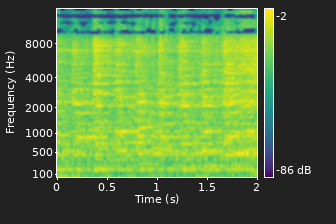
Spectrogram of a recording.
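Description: Show music playing, with a steady low note held under it.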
